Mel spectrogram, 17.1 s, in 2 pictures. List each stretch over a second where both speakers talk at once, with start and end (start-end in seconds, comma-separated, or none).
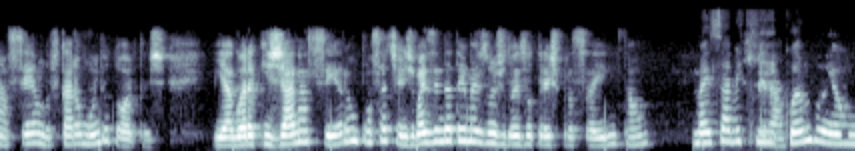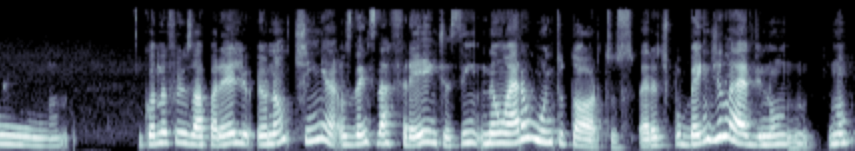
none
